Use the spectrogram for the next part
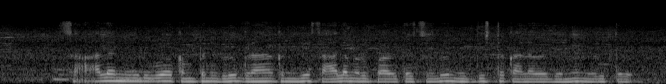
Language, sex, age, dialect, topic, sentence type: Kannada, male, 18-24, Mysore Kannada, banking, statement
